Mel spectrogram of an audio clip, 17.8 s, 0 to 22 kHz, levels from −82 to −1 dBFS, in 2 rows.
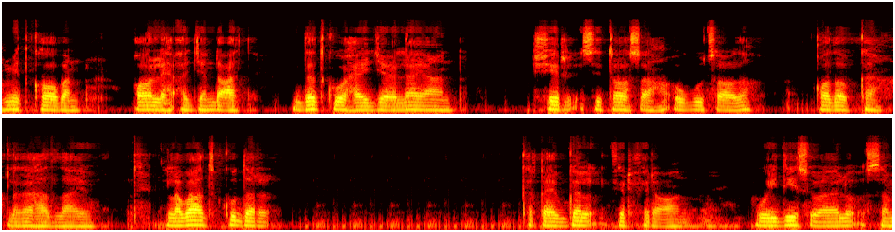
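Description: From the start, the speech has a grainy, rough texture. Nothing is heard above about 12.2 kHz. This likely comes from Opus compression at a low rate, around 16 kbps, in its music mode. That mode keeps each band's energy but fills starved bands with folded or noisy content. The detail turns coarse rather than swirly. The damage is plainly audible for the whole clip.

From 12.26 to 14.12 s, a system hang loop takes over. The system froze while the sound hardware kept replaying its ring buffer. One piece of speech, 372 ms long, repeats exactly five times. That length fits a 16384-sample buffer. The repeats arrive at about 2.7 per second, giving a slow, mechanical stutter. Little or no audio appears to be lost around it.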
